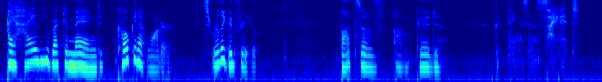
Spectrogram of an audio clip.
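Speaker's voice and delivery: soft, hushed, conversational whisper. Sipping a fresh coconut while waiting for people, the speaker talks, whispering. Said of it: "I don't know why I'm whispering".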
